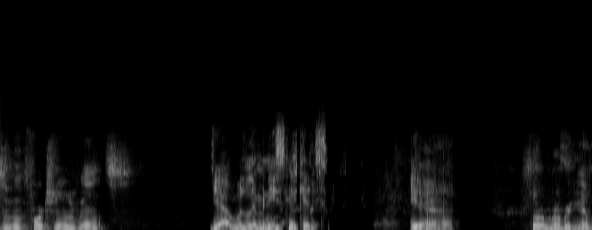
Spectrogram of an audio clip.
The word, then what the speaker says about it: Lemony Snicket: You know, it's funny that his name rhymes exactly syllable for syllable with Jiminy Cricket.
